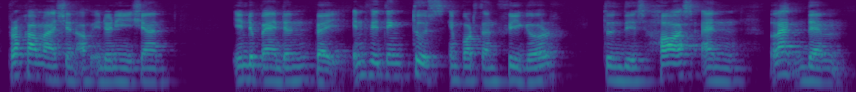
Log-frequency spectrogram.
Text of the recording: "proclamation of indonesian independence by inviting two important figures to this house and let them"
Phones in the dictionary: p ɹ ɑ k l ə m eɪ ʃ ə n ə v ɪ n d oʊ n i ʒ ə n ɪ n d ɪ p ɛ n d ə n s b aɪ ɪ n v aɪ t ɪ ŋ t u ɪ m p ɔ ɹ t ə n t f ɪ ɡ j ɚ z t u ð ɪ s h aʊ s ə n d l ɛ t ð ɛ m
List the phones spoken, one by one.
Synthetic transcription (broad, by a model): p ɹ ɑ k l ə m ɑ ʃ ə n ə f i n d oʊ n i s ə n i n d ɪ p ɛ n d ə n b aɪ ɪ n f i t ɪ ŋ t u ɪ m p ɔ ɹ t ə n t f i ɡ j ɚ t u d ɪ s h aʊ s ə n l ɛ t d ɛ m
